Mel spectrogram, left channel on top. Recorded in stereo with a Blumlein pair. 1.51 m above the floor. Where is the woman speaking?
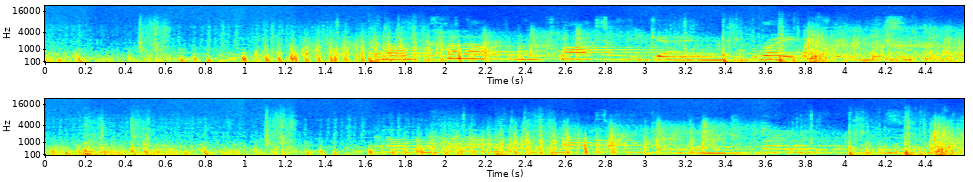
70° left, 4.5 m; by 4.5 s 65° left, 5.5 m.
